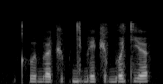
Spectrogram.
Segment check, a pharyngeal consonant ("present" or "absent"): absent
